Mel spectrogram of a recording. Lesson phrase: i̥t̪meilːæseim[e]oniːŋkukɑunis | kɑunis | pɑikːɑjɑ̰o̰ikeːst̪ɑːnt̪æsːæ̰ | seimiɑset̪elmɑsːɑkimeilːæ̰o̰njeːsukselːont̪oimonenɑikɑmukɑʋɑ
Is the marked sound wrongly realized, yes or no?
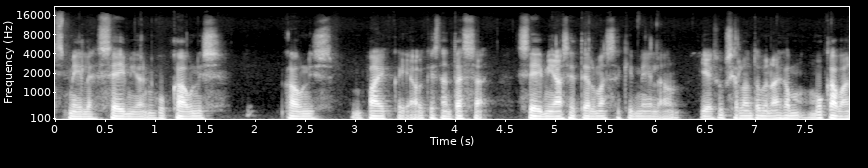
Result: yes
